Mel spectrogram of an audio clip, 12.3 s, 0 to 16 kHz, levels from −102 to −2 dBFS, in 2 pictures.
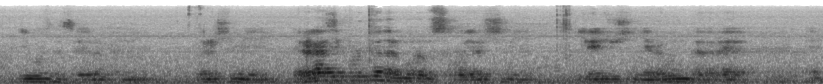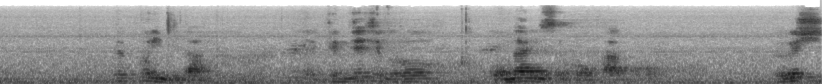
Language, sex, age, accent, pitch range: Korean, male, 40-59, native, 105-130 Hz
